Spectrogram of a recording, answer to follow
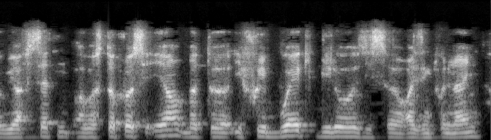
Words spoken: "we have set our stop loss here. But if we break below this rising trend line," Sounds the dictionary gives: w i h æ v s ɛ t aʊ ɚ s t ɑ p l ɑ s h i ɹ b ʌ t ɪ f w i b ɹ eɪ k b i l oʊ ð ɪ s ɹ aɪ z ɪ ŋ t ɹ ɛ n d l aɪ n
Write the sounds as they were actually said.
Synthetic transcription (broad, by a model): w i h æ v s ɛ t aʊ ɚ s t ɑ p l ɑ s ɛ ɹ b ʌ t ɪ f w i b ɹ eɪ k b i l oʊ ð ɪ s ɹ aɪ z ɪ ŋ t w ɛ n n aɪ n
